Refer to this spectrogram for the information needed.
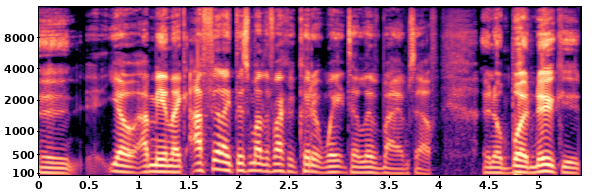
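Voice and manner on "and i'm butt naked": put-on deep gravelly voice, louder. Retelling what the brother said on the phone: imitating brother's deep gravelly voice. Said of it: "I'm gonna do an impression of him".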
